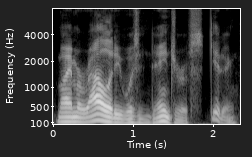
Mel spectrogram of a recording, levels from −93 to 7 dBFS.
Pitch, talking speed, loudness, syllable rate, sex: 105 Hz, 180 wpm, -15 LUFS, 5.3 syllables/s, male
